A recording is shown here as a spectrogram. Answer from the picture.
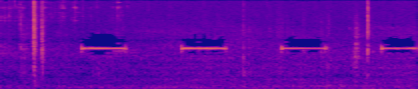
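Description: Smart Start ignition interlock breathalyzer beeping as it initializes, before it will accept a breath sample. It gives one short, high, steady beep about once a second, each about half a second long, with a light click of the handset being handled.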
